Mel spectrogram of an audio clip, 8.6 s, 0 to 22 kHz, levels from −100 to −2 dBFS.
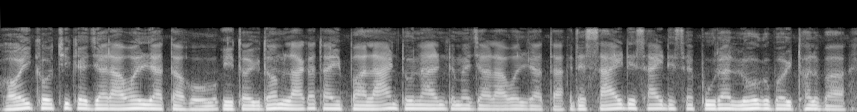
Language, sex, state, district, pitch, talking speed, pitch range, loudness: Bhojpuri, male, Bihar, Gopalganj, 130 Hz, 190 wpm, 120-135 Hz, -14 LUFS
